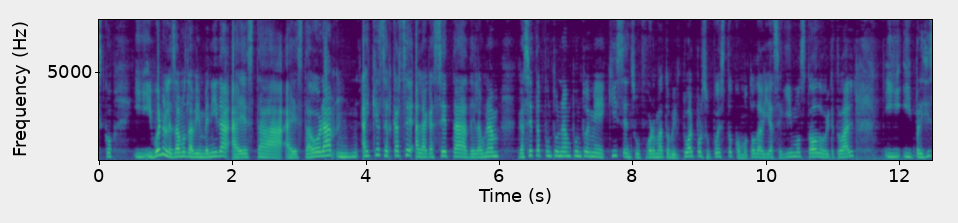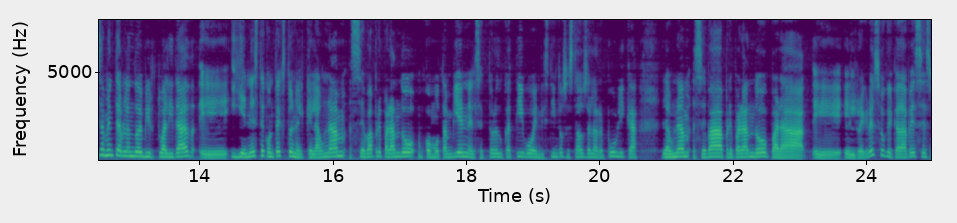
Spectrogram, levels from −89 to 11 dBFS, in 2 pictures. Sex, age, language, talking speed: female, 20-39, Spanish, 180 wpm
